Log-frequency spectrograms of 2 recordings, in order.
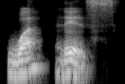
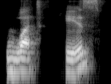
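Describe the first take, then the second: First: The t becomes a quick r-like flap. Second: The t is a clear, separate t sound. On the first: "este T aqui, entre estas duas vogais, vai virar R" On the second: "Eu posso dizer what is"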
